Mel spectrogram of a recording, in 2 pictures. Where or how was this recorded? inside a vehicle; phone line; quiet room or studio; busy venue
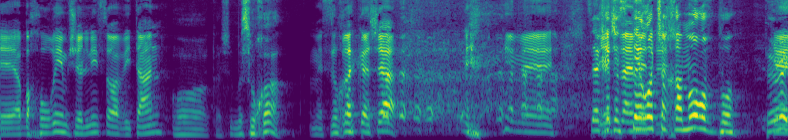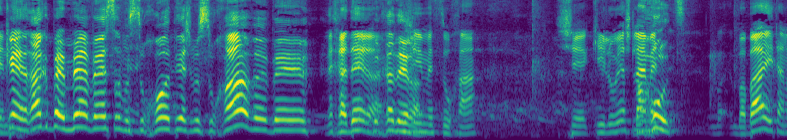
busy venue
